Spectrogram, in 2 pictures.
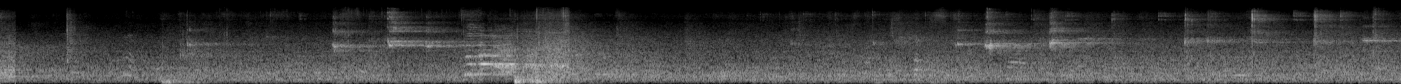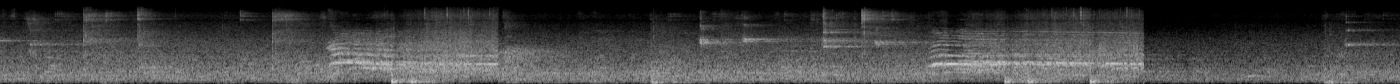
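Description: Table tennis rally: the ball ticking off the rackets and bouncing on the table in quick exchanges.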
